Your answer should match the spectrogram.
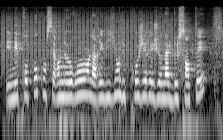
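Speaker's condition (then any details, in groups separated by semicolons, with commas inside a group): No condition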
